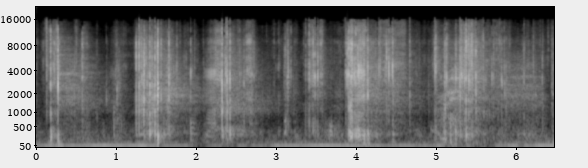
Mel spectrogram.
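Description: Clear plastic wrapping crinkling and tearing as it is pulled and peeled off a cardboard box by hand, in several uneven bursts with the loudest around the middle and near the end.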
